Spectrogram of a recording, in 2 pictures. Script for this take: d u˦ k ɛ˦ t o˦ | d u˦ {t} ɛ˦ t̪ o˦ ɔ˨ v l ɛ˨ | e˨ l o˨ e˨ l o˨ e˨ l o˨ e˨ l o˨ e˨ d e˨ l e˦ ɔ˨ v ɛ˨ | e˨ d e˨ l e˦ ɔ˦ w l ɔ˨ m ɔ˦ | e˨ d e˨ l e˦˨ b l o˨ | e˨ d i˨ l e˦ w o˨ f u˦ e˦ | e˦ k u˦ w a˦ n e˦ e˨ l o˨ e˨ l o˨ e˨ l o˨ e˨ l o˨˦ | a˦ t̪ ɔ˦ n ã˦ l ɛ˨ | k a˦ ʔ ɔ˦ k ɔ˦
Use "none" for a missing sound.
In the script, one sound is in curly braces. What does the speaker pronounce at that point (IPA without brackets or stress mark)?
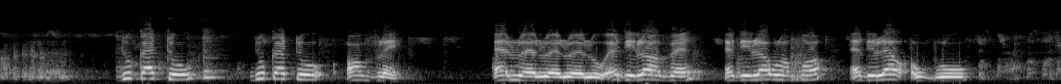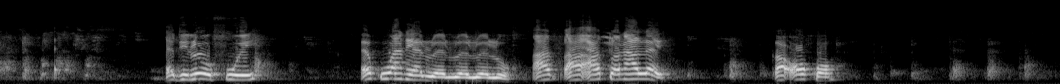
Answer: k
